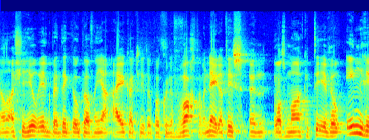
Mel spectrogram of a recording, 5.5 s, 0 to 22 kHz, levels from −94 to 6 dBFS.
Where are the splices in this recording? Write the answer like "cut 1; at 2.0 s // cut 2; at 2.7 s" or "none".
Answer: cut 1; at 3.0 s // cut 2; at 4.1 s

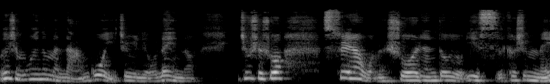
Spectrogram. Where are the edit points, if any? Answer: cut 1; at 2.3 s // cut 2; at 4.2 s

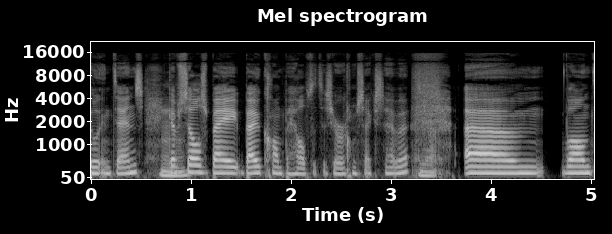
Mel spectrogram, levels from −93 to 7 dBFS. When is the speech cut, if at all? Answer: cut 1; at 3.7 s

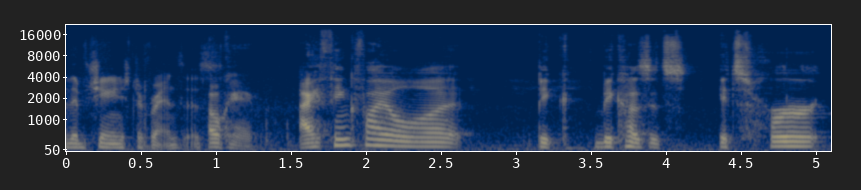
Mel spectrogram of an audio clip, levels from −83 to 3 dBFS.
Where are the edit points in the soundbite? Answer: none

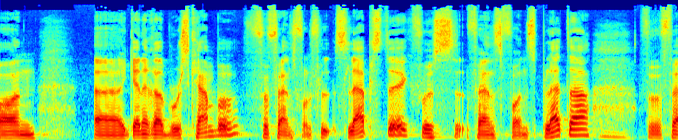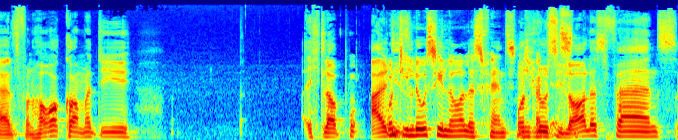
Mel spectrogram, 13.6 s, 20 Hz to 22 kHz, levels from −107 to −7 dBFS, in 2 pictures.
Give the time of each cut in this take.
none

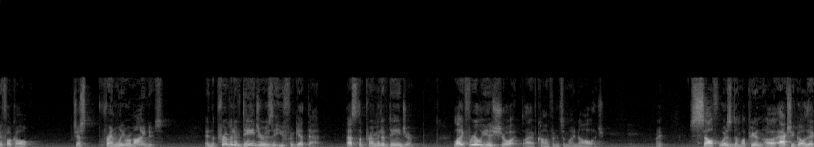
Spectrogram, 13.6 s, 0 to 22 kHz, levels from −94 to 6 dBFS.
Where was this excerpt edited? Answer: cut 1; at 5.7 s // cut 2; at 8.7 s

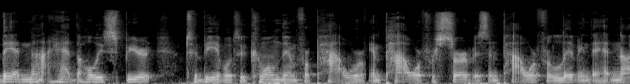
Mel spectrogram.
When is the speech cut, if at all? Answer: cut 1; at 1.8 s // cut 2; at 3.7 s

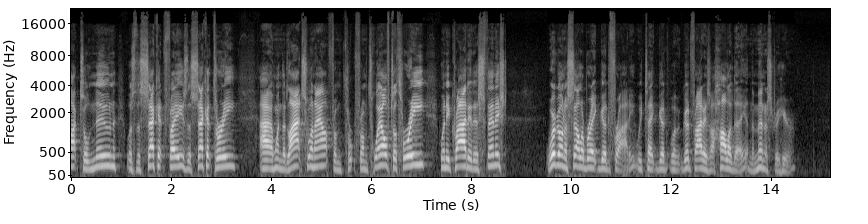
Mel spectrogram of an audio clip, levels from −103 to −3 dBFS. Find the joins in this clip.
cut 1; at 8.7 s

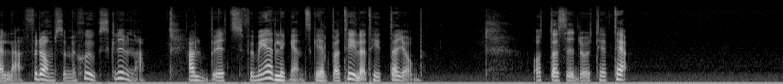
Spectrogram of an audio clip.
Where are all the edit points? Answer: cut 1; at 1.9 s // cut 2; at 5.3 s

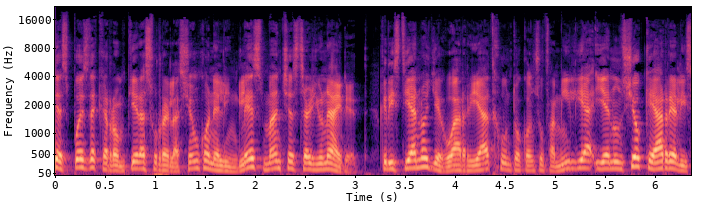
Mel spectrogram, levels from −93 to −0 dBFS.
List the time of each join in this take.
none

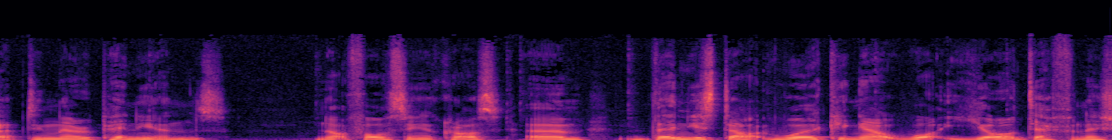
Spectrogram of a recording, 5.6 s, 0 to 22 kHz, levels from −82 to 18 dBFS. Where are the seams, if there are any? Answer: cut 1; at 2.6 s

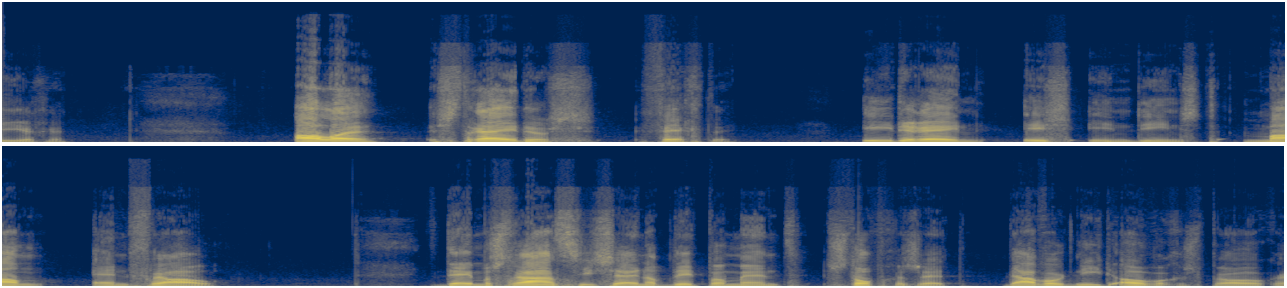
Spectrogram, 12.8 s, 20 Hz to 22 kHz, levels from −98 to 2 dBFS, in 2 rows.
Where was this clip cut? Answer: cut 1; at 2.1 s

